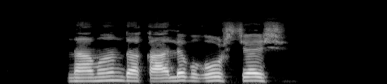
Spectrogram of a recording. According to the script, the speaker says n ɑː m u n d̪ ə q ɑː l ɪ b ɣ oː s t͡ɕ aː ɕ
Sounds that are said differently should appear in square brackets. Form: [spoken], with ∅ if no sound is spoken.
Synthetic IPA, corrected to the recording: n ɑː m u n d̪ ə q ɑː l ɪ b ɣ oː [ʂ] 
